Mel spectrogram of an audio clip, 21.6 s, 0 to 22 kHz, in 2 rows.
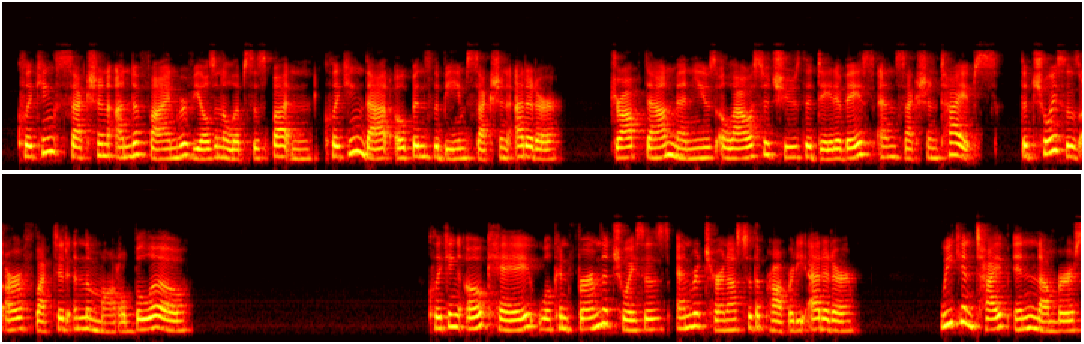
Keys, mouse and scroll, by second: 1.3 click, 2.8 click, 5.0 click, 7.1-7.9 drag, 9.3 click, 10.7 click, 12.9-13.6 drag, 13.9 click, 18.2 click, 19.4 click.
